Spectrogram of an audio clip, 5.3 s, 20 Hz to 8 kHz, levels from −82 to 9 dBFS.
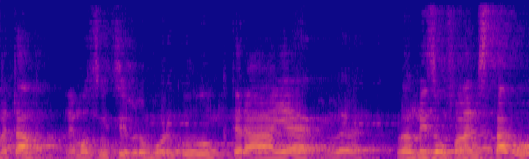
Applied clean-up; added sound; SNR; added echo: neural separator model SepFormer DNS4.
